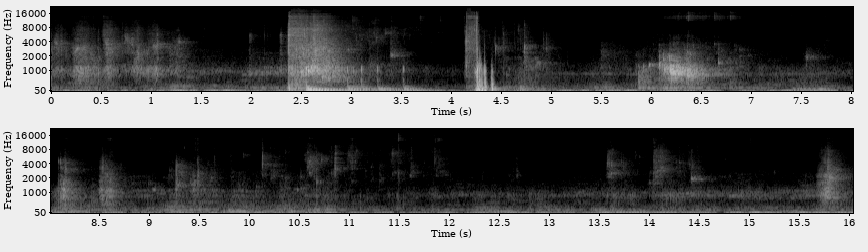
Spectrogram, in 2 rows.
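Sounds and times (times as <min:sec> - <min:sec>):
balloon popping: 0:02.4 - 0:04.7
watery splash: 0:02.4 - 0:05.0.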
